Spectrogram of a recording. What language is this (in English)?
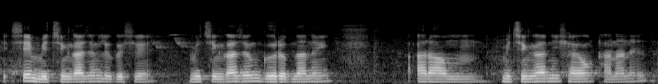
Bodo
